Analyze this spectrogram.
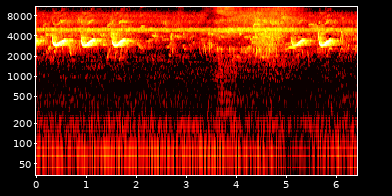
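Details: Yunnan nuthatch, perched on a limb in a southern Chinese forest, giving repeated short, high, slurred calls, spaced about half a second apart in two bursts, over a steady hiss of background noise.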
